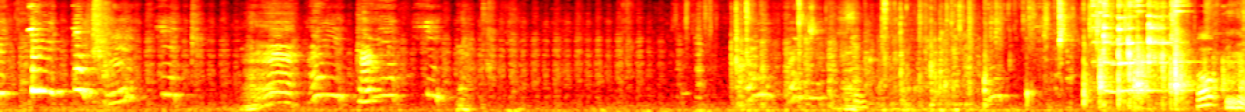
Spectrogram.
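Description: Dog whining in short cries that rise and fall in pitch, once at the start and again a few seconds in, with panting between. A louder burst of noise starts about a second before the end.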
